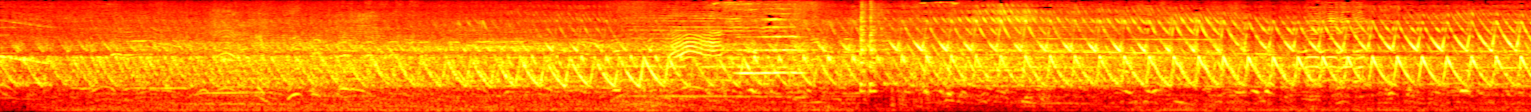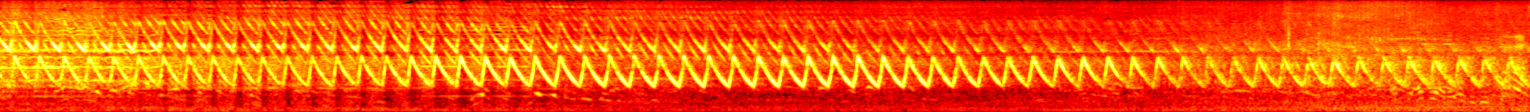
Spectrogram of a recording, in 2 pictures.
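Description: Vehicle siren sounding a fast yelp, its pitch sweeping up and down rapidly and without a break, over low traffic noise; it grows louder about two-thirds of the way in, then eases slightly near the end.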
